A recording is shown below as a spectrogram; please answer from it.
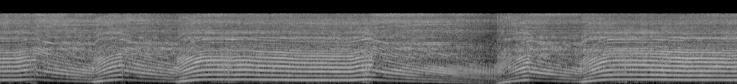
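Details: Husqvarna 262XP chainsaw after rebuild, breaking in bucking dry, dusty pine firewood; compression up, decent pull. Crisp high scream dips into each cut and snaps straight back to full revs; normal cutting under load.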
